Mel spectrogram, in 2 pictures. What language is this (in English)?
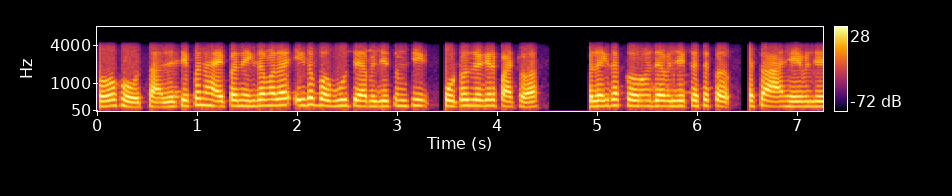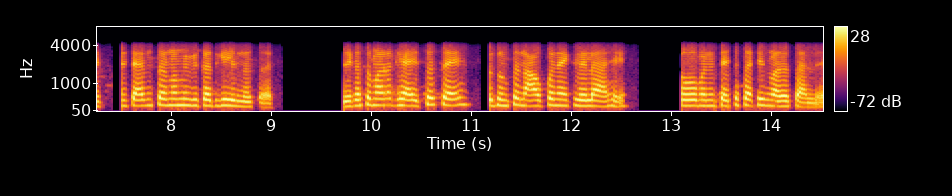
Marathi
